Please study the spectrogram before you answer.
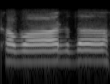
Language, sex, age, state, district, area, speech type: Santali, male, 45-60, Odisha, Mayurbhanj, rural, conversation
